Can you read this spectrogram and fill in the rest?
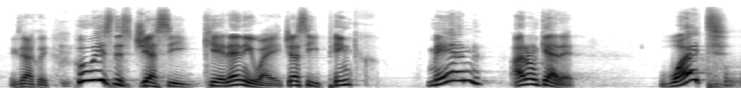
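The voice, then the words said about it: Clumsy impression of a confused viewer. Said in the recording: “That was a really bad impression of somebody who doesn't know what's going on.”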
